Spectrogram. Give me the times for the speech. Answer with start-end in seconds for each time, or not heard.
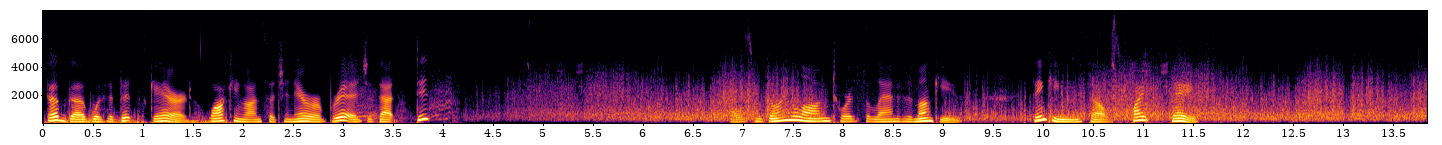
0.0-3.9, 6.8-11.7.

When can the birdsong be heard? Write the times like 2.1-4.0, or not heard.
not heard.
